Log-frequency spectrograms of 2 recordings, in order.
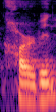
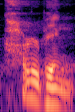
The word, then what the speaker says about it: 칼뱅: 사람이 지빙 거리 또는 칼빈 또는 칼뱅 그렇게 발음하기도 하고요 루터 그런 분들이 개혁에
